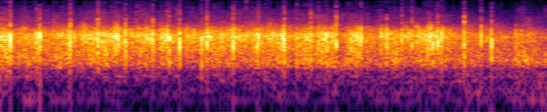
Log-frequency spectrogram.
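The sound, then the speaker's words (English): Applause from a conference audience congratulating a person on asking a first question at an organic farming event: steady, dense clapping from many hands that holds an even level for the whole stretch. “could we have a little hand to congratulate someone on their first question at an organic conference?”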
